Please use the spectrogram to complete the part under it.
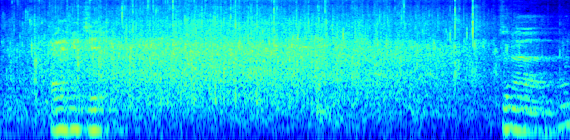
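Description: A large crowd cheers and applauds in a big echoing arena.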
